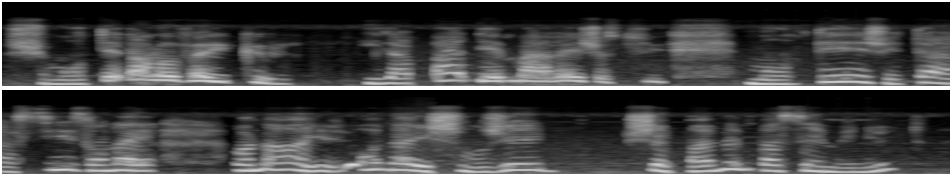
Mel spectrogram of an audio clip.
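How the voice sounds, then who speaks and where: A woman telling her own mystical experience in an animated, repetitive way, speaking directly to the channel. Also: sits high, moderate pace, vocal fry. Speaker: caller sharing a personal story. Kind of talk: personal testimony storytelling.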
